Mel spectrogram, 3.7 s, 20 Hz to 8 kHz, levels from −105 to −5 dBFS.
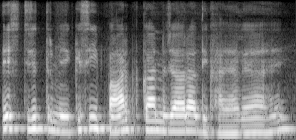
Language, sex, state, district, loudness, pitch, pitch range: Hindi, male, Uttar Pradesh, Lucknow, -14 LUFS, 145 Hz, 135-185 Hz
